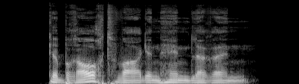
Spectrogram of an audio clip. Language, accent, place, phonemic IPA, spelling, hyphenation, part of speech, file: German, Germany, Berlin, /ɡəˈbʁaʊ̯xtvaːɡn̩ˌhɛndləʁɪn/, Gebrauchtwagenhändlerin, Ge‧braucht‧wa‧gen‧händ‧le‧rin, noun, De-Gebrauchtwagenhändlerin.ogg
- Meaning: female equivalent of Gebrauchtwagenhändler (“used car salesperson”)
